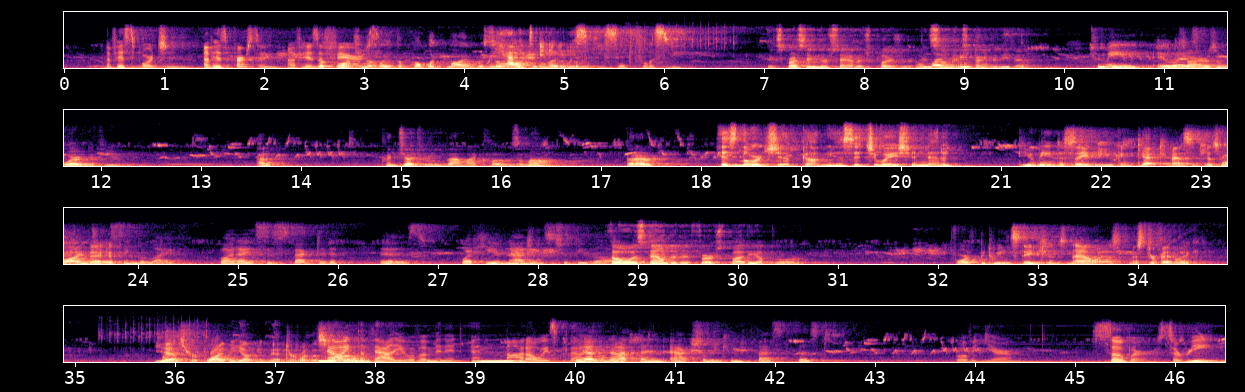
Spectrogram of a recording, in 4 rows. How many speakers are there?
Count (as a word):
nine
